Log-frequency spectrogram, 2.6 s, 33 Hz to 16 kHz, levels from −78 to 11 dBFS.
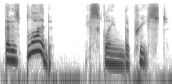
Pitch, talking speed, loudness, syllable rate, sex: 205 Hz, 140 wpm, -18 LUFS, 4.2 syllables/s, female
